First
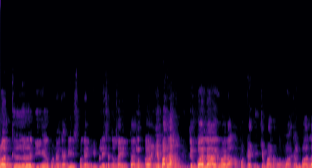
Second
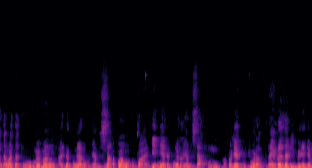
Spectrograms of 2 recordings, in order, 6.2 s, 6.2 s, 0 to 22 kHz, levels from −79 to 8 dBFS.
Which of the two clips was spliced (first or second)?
second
